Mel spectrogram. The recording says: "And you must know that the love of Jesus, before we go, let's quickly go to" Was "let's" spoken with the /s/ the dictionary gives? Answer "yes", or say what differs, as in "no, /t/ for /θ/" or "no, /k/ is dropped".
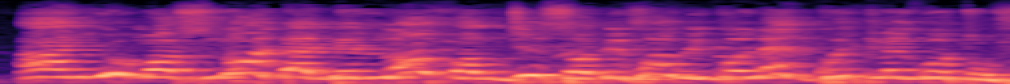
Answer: no, /s/ is dropped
